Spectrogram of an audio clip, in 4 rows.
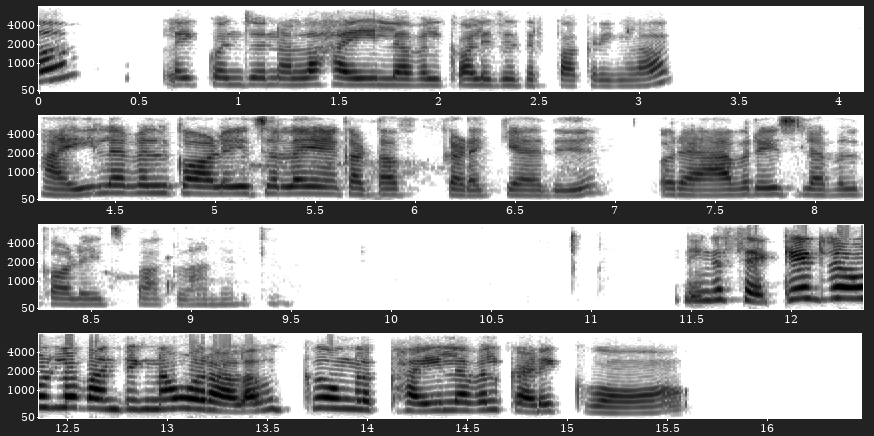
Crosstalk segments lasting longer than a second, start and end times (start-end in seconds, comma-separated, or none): none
